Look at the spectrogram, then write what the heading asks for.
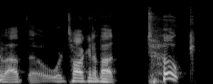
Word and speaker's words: Tok: though we're talking about to to not talk like Tick Tock it's spelled the same but this presentation was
